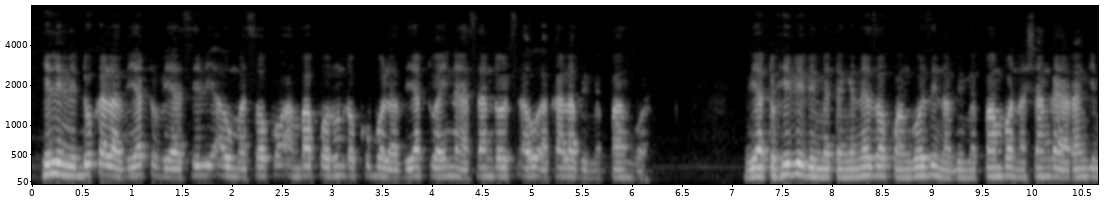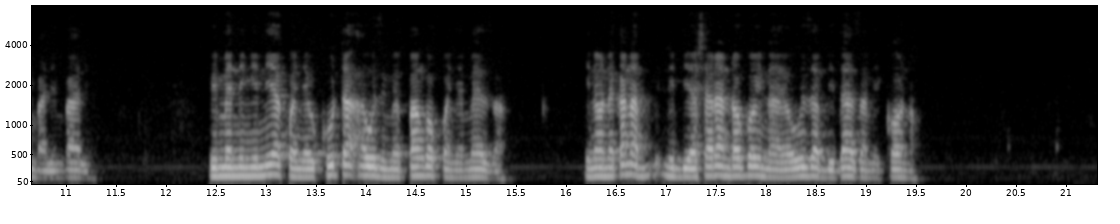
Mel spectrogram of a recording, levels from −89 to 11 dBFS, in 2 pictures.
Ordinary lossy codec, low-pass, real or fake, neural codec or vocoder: MP3, 48 kbps; 7.2 kHz; real; none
